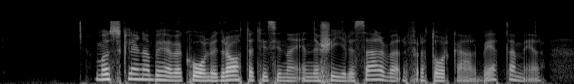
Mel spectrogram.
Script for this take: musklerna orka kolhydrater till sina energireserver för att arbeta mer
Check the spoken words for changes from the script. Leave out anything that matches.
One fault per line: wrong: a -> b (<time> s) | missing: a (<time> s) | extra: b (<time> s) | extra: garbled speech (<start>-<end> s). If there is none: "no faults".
wrong: orka -> behöver (1.5 s)
extra: orka (4.3 s)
